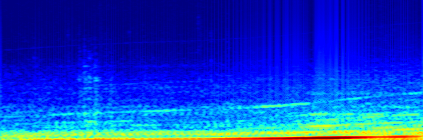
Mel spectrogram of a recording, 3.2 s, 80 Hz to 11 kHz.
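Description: A Porsche 991 GT3 Touring downshifts all the way down its gearbox on the Mount Panorama circuit. The engine gives a loud, low rumbling drone that swells in the middle, then eases slightly.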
